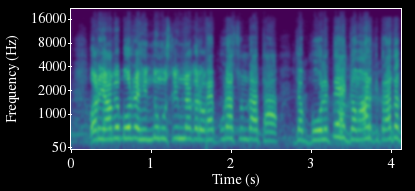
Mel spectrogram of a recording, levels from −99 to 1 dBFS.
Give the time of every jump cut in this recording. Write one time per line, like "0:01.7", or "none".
0:01.7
